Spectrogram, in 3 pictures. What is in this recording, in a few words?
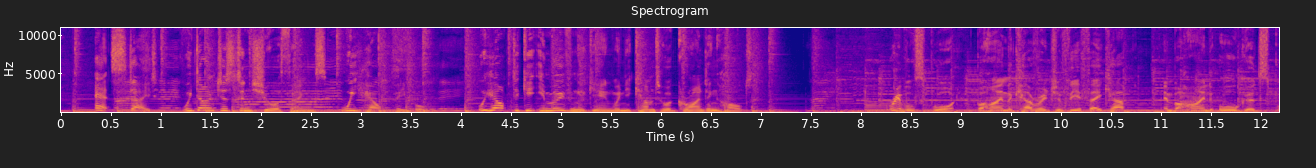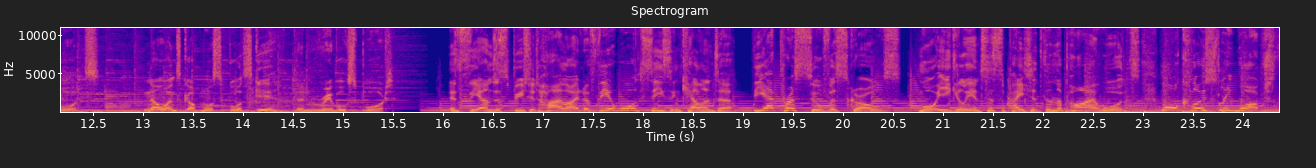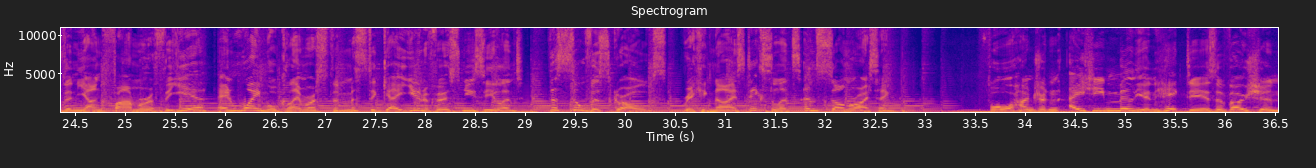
Voice Actor; BigMouthVoices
